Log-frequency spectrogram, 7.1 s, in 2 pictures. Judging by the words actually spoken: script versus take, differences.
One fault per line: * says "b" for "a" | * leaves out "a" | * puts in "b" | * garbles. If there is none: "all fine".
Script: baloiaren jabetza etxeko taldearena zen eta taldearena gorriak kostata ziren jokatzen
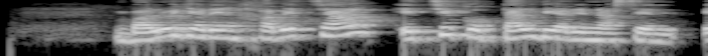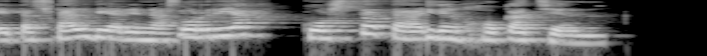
all fine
